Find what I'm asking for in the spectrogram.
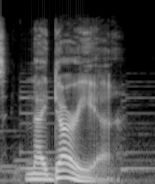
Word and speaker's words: Cnidaria: Hydra are members of a phylum of animals known as Cnidaria. That's C-N-I-D-A-R-I-A. The C is silent.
